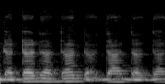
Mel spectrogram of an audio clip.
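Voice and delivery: even run of DA, DA, DA in a rolling beat; wave-like rhythm. Shown as a demonstration. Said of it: "the pacing of it's like the wave".

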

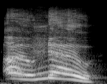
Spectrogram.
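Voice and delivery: high, dismayed yelp; alarmed cry. Acted. Guard seeing his spell fail, alarmed cry. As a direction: cry out high in mock horror.

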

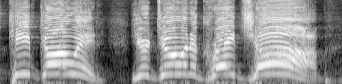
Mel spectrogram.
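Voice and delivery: loud, high, slow cheerleading yell; cheery shouted encouragement. Retold or imitated. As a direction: bellow it like an overeager coach. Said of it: "and he goes".

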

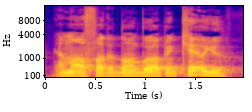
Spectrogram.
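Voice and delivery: usual speaking voice

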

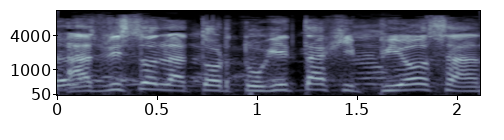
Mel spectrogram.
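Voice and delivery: normal talking voice

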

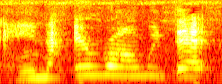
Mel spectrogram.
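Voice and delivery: high mock voice; lightly voiced sassy woman; imagined women's voice. Imagining women listeners answer, in a light mock voice. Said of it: "that's how I imagine they say it".

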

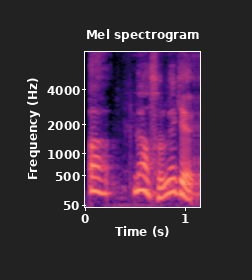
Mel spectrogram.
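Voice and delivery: put-on bright, high pitched hello to an old friend; retold, pleased surprise at running into him; surprised greeting.

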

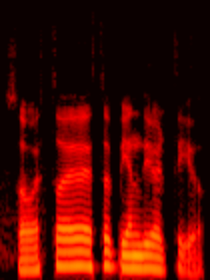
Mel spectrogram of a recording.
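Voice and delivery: ordinary talk, nothing marked

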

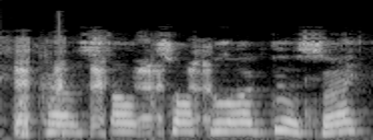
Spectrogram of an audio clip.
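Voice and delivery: high-pitched fake British voice; mock British accent. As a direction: imitate someone stuck in a British accent. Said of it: "like that one chick that, like, bonked her melon".

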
